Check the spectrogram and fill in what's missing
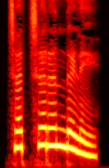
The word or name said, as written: ಚಚ್ಚರಂದಳೆ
